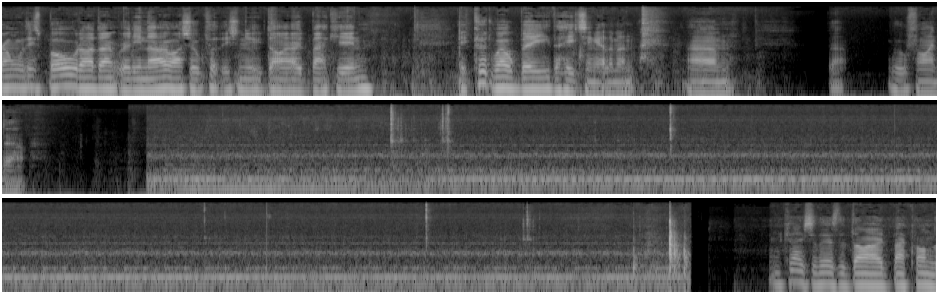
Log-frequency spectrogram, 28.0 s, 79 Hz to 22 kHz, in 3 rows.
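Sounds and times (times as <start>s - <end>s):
low machine hum: 10.7s - 25.6s.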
